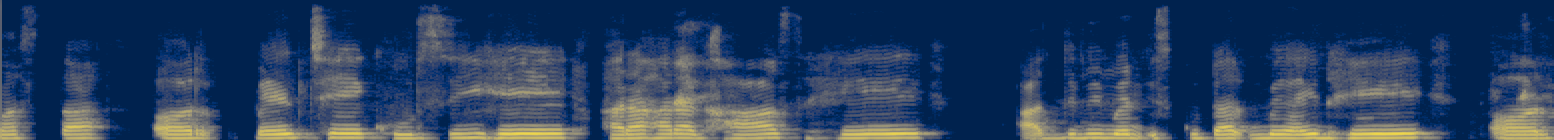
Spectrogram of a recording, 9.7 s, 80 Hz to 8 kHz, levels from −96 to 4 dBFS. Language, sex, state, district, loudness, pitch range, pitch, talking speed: Chhattisgarhi, female, Chhattisgarh, Jashpur, -14 LUFS, 210-230 Hz, 220 Hz, 105 wpm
